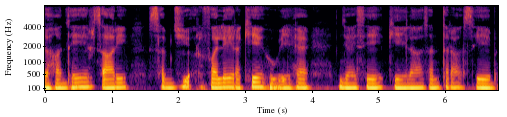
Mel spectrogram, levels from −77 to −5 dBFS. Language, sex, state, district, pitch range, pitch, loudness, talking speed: Hindi, male, Jharkhand, Ranchi, 110-120 Hz, 115 Hz, -18 LUFS, 115 wpm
